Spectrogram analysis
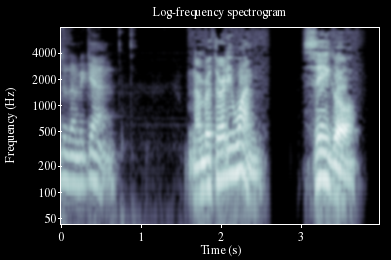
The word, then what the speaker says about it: sigo: Sigo, luna. Number 31. Though X and Y are very different, their stress is the same. That is, both are stressed on the first syllable.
